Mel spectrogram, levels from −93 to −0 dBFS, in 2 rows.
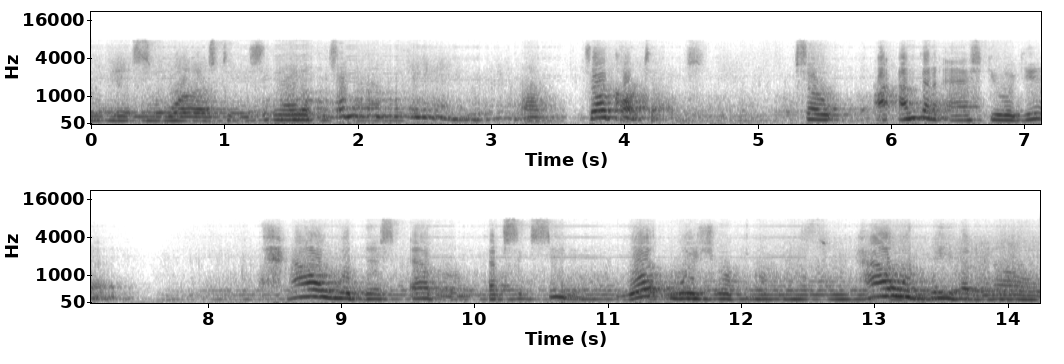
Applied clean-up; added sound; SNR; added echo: neural separator model SepFormer DNS4.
